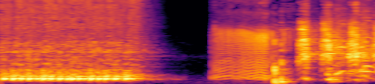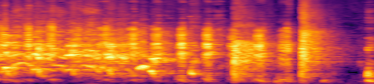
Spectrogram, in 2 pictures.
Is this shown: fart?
yes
